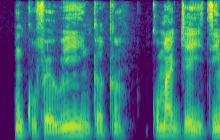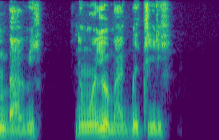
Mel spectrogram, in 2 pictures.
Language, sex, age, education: Yoruba, male, 30-45, tertiary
